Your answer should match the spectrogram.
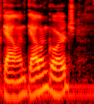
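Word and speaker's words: Galyn Görg: And I was correct on pronouncing her name. It is Galen Gorge.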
